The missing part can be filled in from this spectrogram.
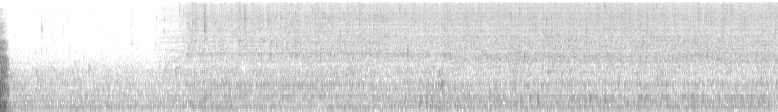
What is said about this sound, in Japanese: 糸を外してお湯をかけて流しますから、じっとしていてくださいね。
